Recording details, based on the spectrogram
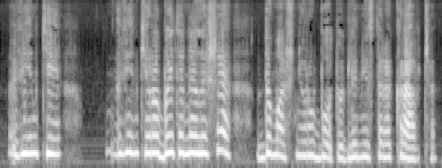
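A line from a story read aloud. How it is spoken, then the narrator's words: Indignant squeak. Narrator (Ukrainian): обурено запищала Вінкі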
